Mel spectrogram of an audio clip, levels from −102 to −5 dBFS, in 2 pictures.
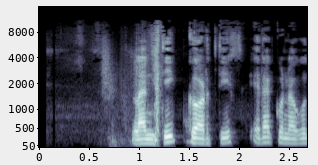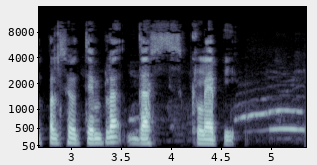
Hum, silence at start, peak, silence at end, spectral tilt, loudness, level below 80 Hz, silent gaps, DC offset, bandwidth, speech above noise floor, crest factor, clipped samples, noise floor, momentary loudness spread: none; 0.65 s; -2 dBFS; 0 s; -5 dB/octave; -22 LUFS; -66 dBFS; none; under 0.1%; 11.5 kHz; 29 dB; 22 dB; under 0.1%; -52 dBFS; 21 LU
